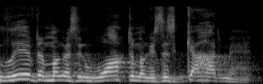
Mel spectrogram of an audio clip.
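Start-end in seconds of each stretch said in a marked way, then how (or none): none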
